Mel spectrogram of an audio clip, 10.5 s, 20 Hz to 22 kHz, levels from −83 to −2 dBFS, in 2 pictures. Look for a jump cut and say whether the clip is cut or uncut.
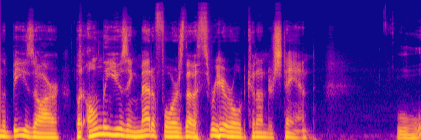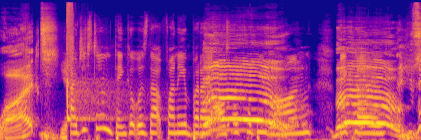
cut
